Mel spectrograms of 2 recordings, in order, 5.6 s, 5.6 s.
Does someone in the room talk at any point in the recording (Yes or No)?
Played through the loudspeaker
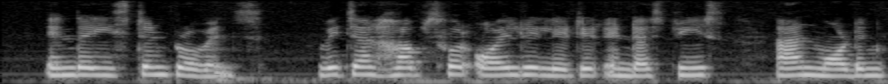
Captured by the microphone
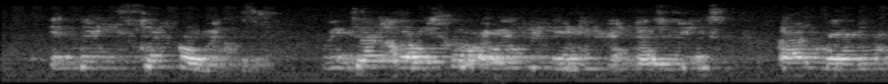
No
